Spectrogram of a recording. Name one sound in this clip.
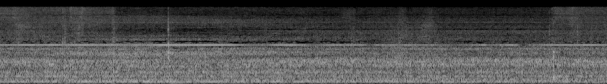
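A machine hums steadily with a high whine.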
